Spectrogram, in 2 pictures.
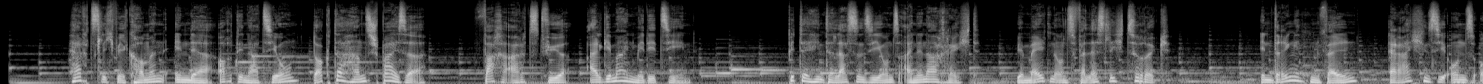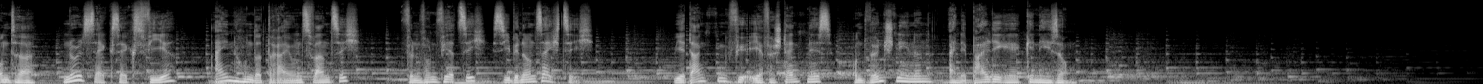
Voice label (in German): Anrufbeantworter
